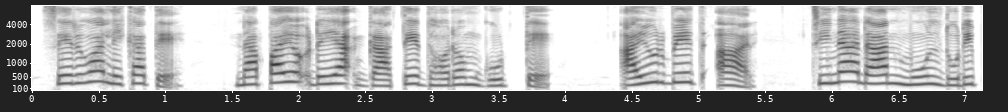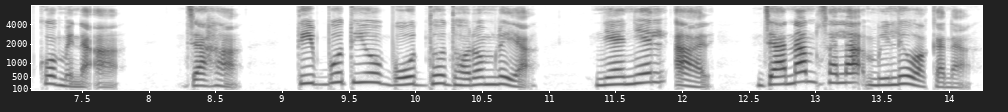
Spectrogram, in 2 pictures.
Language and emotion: Santali, neutral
